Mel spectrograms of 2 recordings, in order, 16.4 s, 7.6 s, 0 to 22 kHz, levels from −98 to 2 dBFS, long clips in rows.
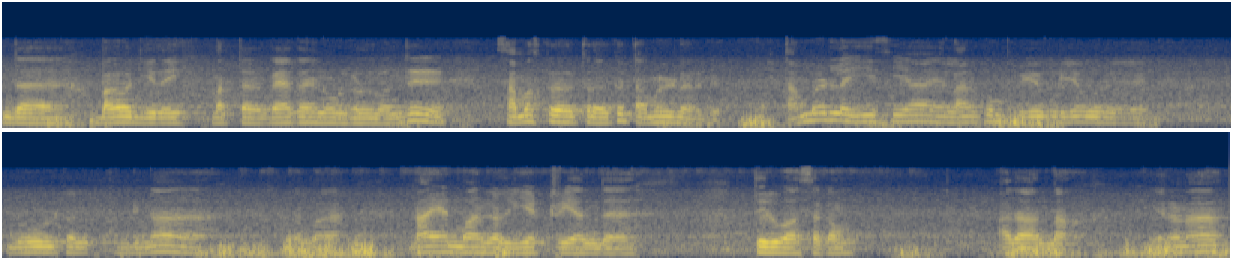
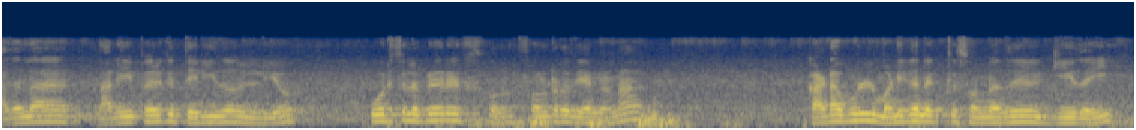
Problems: constant background noise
